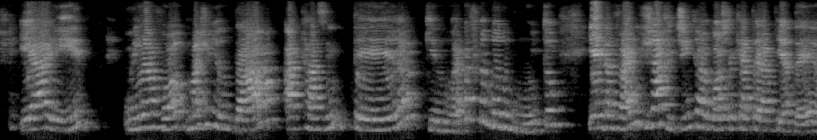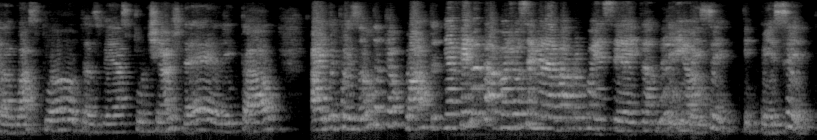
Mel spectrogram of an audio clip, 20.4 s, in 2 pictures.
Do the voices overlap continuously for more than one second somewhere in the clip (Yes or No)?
No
